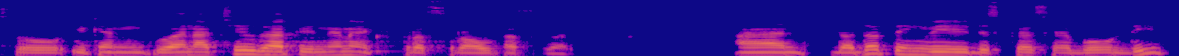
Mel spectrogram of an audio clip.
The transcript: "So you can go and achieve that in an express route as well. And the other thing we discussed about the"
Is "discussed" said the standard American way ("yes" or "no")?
no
